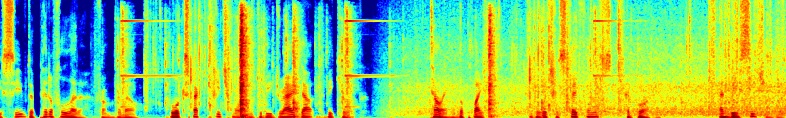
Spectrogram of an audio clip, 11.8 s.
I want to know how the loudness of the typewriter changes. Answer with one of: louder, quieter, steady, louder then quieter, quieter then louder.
louder then quieter.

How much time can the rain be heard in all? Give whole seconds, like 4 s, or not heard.
6 s.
